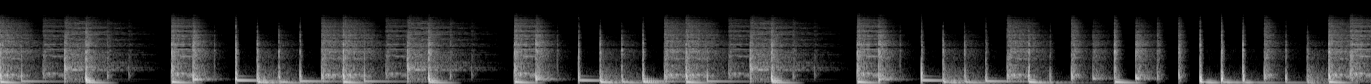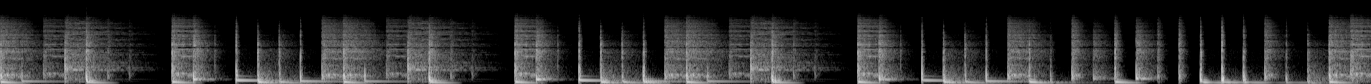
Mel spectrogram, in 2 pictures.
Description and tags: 75 bpm Acoustic Broken Tube Attack loop 8
ATTACK LOOPZ 02 is a loop pack created using Waldorf Attack drum VSTi and applying various amp simulator (included with Cubase 5) effects on the loops. I used the Acoustic kit to create the loops and created 8 differently sequenced loops at 75 BPM of 8 measures 4/4 long. These loops can be used at 75 BPM, 112.5 BPM or 150 BPM and even 37.5 BPM. Other measures can also be tried out. The various effects are all quite distorted.
4, 75bpm, drumloop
